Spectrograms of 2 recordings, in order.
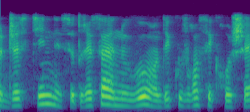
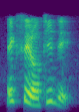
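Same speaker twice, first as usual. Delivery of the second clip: loud, higher-pitched agreement; hearty approval; 6 semitones higher, 6 dB louder than usual. A narrator's reading. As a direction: approve with enthusiasm. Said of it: "approuva Lockhart". (approbation enthousiaste)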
